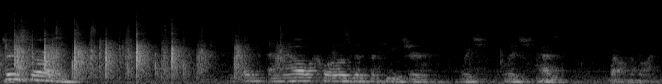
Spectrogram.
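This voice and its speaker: A man's voice: a little high, expressive, unhurried, a crowd in the background, noisy background. An older man reading his poem at a cafe open mic, chanting slogans and dropping to near whispers. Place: small cafe at night, indoors. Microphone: stand mic from a far camera. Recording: roomy, distant, dull livestream audio.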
